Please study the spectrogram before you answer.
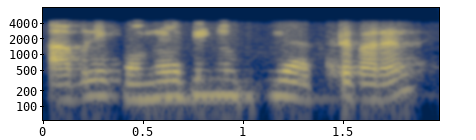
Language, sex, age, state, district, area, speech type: Bengali, male, 18-30, West Bengal, North 24 Parganas, rural, conversation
